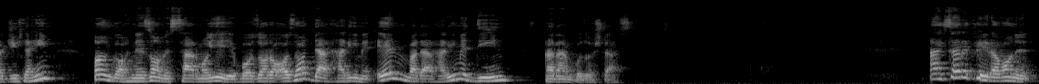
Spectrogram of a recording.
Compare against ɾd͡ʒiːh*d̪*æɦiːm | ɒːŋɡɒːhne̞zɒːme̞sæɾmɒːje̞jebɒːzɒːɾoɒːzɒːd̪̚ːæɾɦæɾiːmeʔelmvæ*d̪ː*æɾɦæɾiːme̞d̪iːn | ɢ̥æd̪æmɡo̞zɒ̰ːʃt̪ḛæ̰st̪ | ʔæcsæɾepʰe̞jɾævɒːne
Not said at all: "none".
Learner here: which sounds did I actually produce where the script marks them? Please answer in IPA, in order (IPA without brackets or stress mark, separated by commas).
d̪, d̪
